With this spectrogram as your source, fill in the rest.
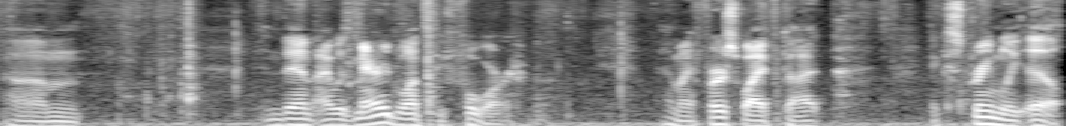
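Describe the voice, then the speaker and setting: A man with a very deep, low voice talks at a fairly slow pace with lively intonation and long, frequent pauses. Noticeable background noise runs underneath. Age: 60s. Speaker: home cooking channel host. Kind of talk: casual cooking tutorial. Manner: hesitant, many fillers.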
